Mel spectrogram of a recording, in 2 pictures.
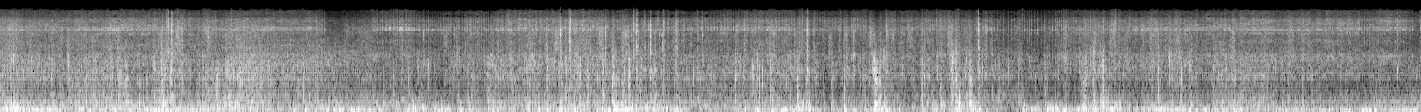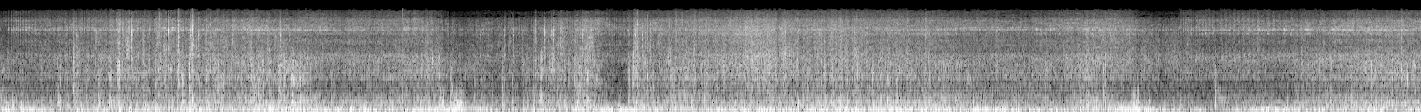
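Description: Mountain bike being ridden on a dirt forest trail, heard through an onboard GoPro: a steady rush of tyre and wind noise with frequent rattles and knocks from the bike over bumps.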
